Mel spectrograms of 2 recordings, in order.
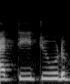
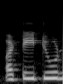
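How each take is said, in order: First: "एटीट्यूड" starting with open "ae", ae-ti-tyood; "एटीट्यूड" with a front first vowel; correct pronunciation. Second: "एटीट्यूड" starting with "uh", uh-tee-tyood; "एटीट्यूड" with a schwa first vowel; wrong pronunciation. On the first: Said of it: "एटीट्यूड पढ़ना है". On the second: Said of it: "एटीट्यूड नहीं पढ़ना है". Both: Shown as a demonstration.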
